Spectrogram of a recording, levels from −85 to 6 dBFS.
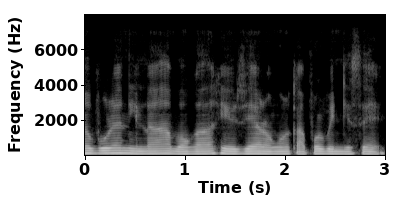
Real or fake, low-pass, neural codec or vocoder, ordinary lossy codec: fake; 7.2 kHz; codec, 16 kHz, 4.8 kbps, FACodec; none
